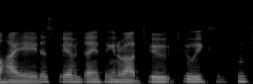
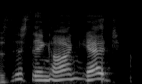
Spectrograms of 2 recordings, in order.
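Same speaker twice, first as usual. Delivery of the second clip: put-on shrill, high, loud old-lady grandma voice; 11 semitones higher, 5 dB louder than usual. At the start of a podcast recording, imitating my grandma. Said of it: "like my grandma going".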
